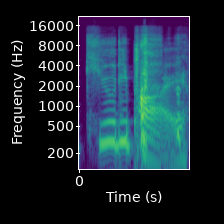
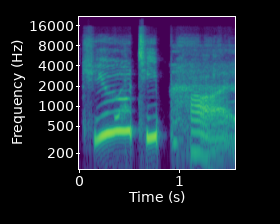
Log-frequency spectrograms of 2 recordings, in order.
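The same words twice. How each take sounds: First: Slow, higher-pitched pet talk; cooing at dog. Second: Exaggerated pet cooing. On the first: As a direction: coo softly to a beloved dog, drawn out. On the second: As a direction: stretch each syllable to dote on the dog. Repeats the coo, more drawn out. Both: Real, not acted.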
